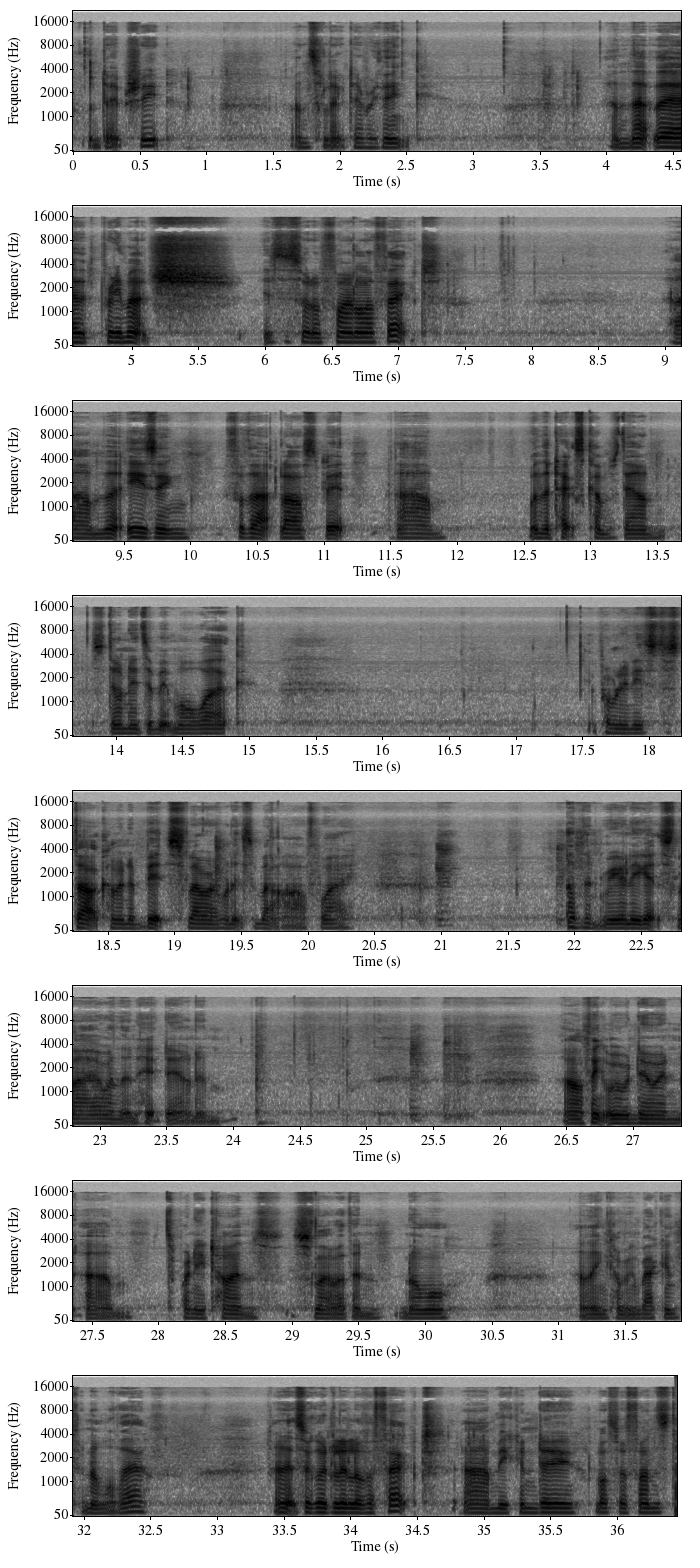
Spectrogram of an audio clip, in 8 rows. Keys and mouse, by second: 0.3-1.5 drag, 0.6 a, 2.3-3.3 drag, 3.5 alt+a, 34.7 alt+a.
